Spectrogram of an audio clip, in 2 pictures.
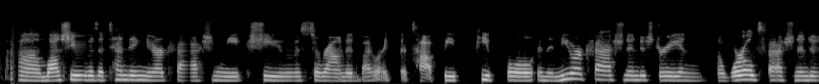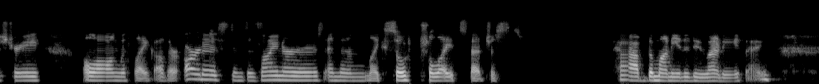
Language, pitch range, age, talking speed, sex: English, 185-215 Hz, 20-39, 170 wpm, female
